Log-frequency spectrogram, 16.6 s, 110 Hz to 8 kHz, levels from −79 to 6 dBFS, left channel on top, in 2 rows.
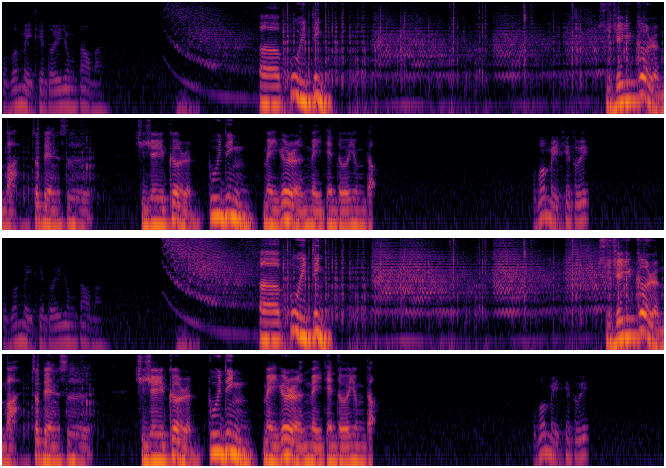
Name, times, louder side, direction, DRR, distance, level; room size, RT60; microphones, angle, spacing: voice 1, 0.0-1.3 8.5-8.6 14.9-15.6, left 3 dB, 85° left, 1.3 m, -43 dB
sound 1, 2.0-8.0, right 9 dB, 80° right, 1.4 m, -44 dB
voice 2, 3.2-4.1 7.5-9.4 9.9-12.9, right 2 dB, 35° right, 0.7 m, -28 dB
Crumpling crinkling, 3.5-9.5, right 2 dB, 10° right, 3.9 m, -45 dB
head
